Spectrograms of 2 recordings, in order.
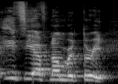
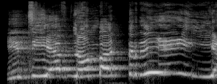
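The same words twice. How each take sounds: First: Said in the usual way. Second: Real excited screaming. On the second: Real, not acted. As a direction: announce it like a game show host. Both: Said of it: "don't know why I'm screaming".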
